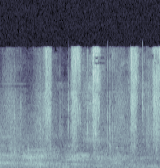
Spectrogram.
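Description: A hand-held spray bottle misting wet hair in several short hisses, over faint voices.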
